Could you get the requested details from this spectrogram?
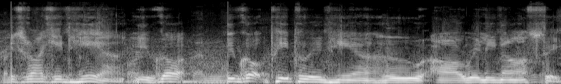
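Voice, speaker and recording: Music plays in the background as a man speaks at a very slow pace with a fairly low pitch, ordinary pitch variation, very even loudness and audible room echo. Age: 70s. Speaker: elderly VR chat player. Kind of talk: casual chat.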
